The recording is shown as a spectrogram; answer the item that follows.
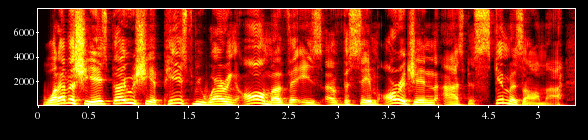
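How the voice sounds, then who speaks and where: A man's voice: high-pitched, sing-song, a little fast. A young man giving an informal, enthusiastic video game breakdown with an emphatic, gushing manner. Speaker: video game content creator.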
